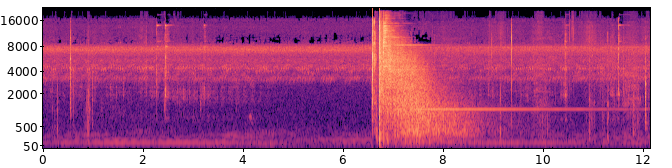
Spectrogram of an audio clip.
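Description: A single loud report from a 1766 Charleville flintlock musket at about 6.6 seconds, followed by a sustained metallic ring from the struck steel target that fades over several seconds, with insect chirping in the background.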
